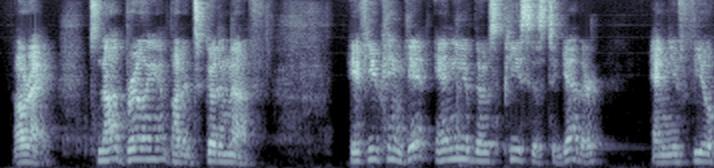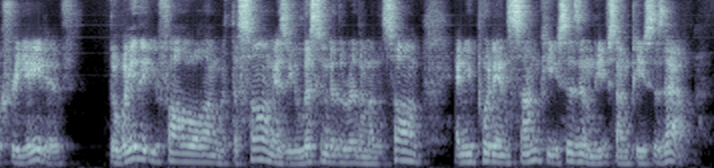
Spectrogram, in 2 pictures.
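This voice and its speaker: A man talks at a fairly quick pace with a fairly high pitch and ordinary pitch variation. He has an unremarkable speaking voice. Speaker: square dance caller and banjo player. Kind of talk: instructional talk to camera, workshop demonstration.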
